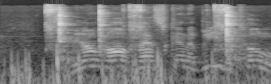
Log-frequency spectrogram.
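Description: Indistinct talking, with a few sharp clicks as hands work at a seed tender's auger above spilled soybeans.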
